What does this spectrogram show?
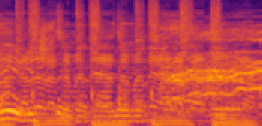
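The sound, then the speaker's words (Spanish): A person's voice imitates a donkey bray, a strained, wavering hee-haw that rises into a thin, high tone, over a steady, thumping musical beat. “¿Cómo es la del burro?”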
